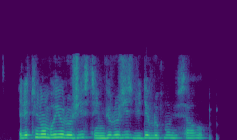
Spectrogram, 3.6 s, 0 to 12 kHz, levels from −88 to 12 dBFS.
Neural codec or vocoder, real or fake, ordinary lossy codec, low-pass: codec, 16 kHz, 8 kbps, FunCodec, trained on Chinese and English, 25 frames a second; fake; AAC, 32 kbps; 7.2 kHz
